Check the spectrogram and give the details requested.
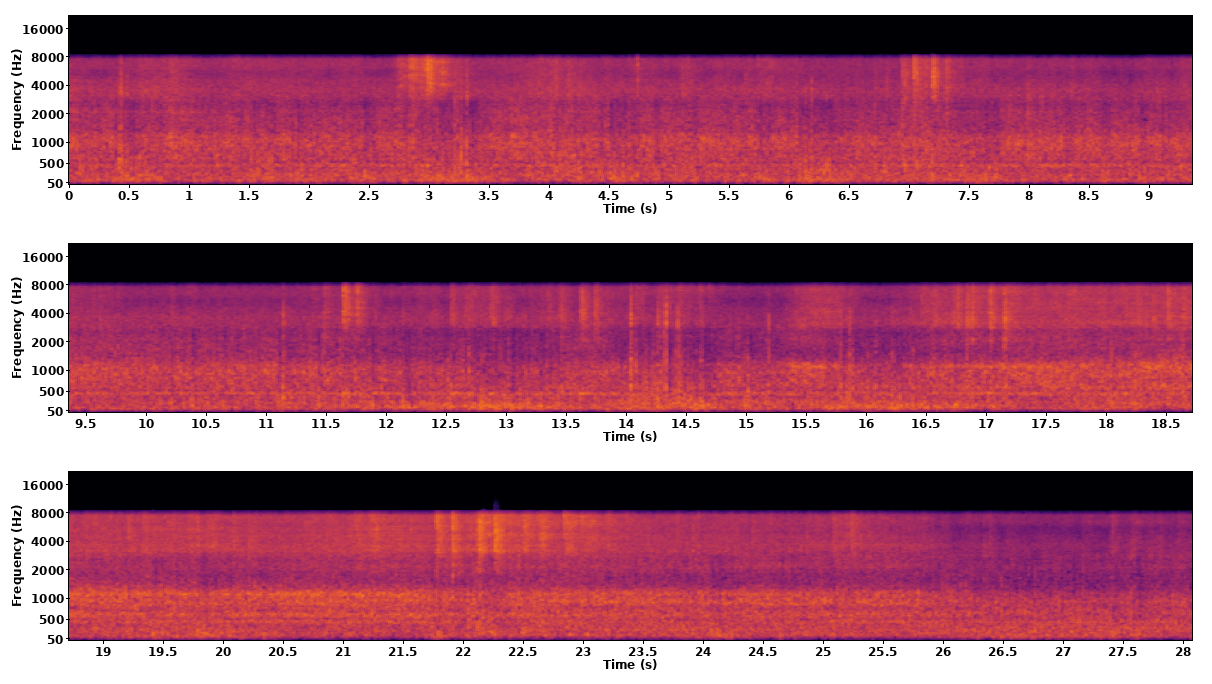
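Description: Train running along the line, heard from inside a carriage: a steady rumble of wheels on the rails, with a few short, sharp high-pitched clicks from the wheels and track now and then.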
